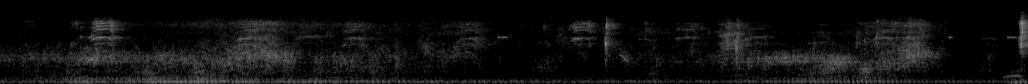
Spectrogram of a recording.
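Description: Long-tailed macaques at close range: scattered short, high-pitched squeaks and chirps, with scratchy rustling of fur and hands over a steady low background hum.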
